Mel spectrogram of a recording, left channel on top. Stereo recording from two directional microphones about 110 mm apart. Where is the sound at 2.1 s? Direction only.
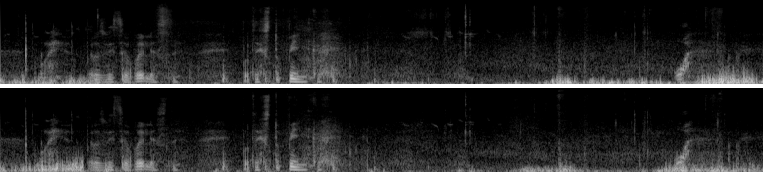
5° right (ahead or behind).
